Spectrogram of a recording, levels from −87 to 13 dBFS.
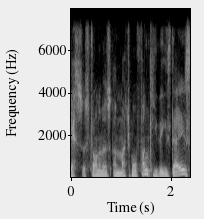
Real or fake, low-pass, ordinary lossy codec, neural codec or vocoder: real; 7.2 kHz; Opus, 64 kbps; none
